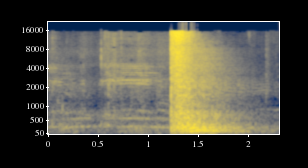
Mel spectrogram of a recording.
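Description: A ground firecracker exploding once with a loud, sudden bang about a second in, dying away over most of a second.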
